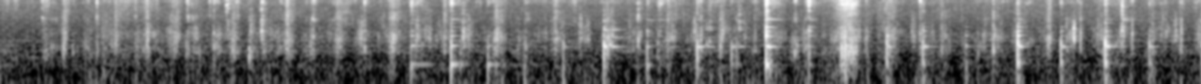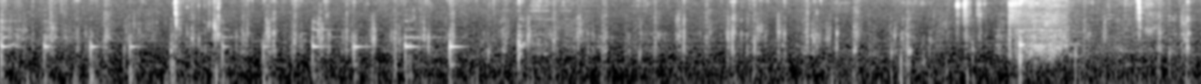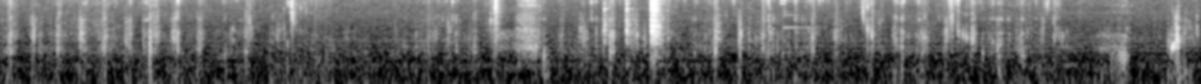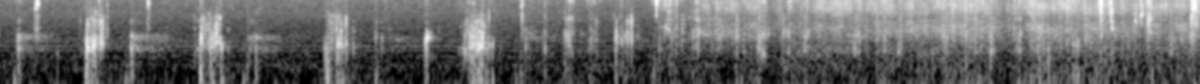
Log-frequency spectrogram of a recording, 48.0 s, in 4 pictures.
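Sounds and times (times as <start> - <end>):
close chewing with crunches: 0.0 - 48.0.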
